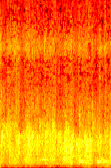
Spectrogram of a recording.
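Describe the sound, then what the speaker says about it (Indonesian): A classroom of students in a music lesson applauds at the end of class: dense, continuous clapping from the whole group, fairly loud and close, sustained without a break and with no talk. "Tepuk tangan buat kita semua."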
